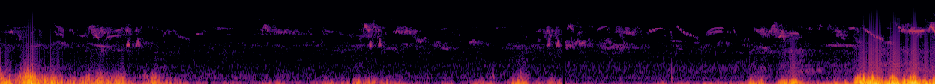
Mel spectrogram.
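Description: Several small birds singing and chirping, with wind buffeting the microphone in rumbling gusts during the first two seconds and again near the end.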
